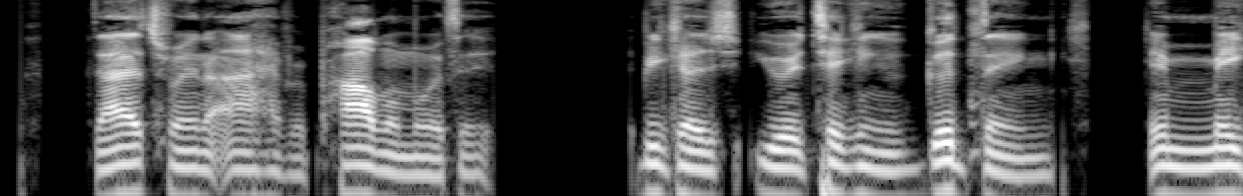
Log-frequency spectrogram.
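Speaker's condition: Cerebral palsy; muscles needing relaxation

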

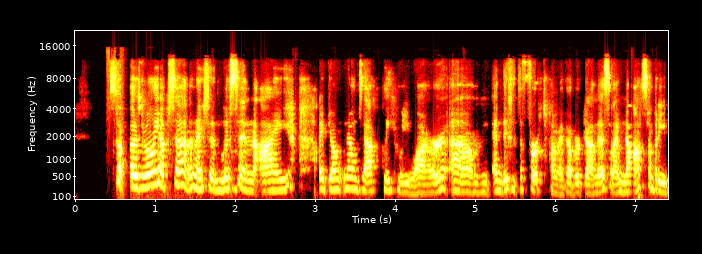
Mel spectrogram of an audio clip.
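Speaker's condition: Deafness with cochlear implants; two cochlear implants

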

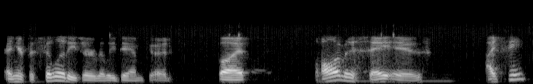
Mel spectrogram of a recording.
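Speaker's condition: No condition

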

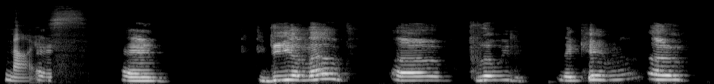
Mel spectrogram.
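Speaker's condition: Cerebral palsy; uses wheelchair, hearing intact

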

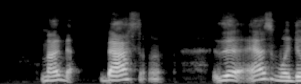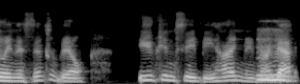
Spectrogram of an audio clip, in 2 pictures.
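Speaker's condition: Cerebral palsy; lack of oxygen injury at birth, neurological condition, brain bleed day after diagnosis, medevaced to children's hospital in Denver, Colorado; about 33 years since onset, physical therapy

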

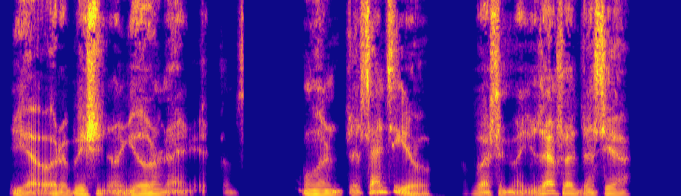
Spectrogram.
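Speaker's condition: Parkinson's disease; forgets words mid-sentence

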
